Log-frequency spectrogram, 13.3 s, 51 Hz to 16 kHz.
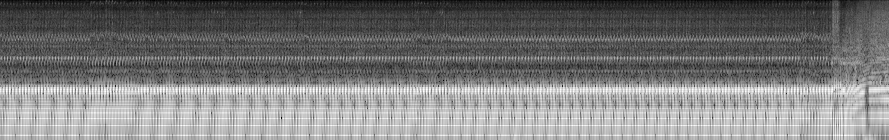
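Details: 1981 Suzuki TS250 two-stroke, long parked, B8S plug, choke being taken off: screams at a steady high sustained pitch, then winds down sharply near the end; runaway revving, cause unknown.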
